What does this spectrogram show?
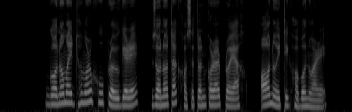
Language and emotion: Assamese, neutral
